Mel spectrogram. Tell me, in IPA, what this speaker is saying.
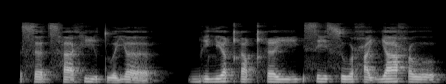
s ɐ t͡sʰ a x i tʷ ɐ j ɐ | b i lʲ ɨ qʰ ɨ qʰ i | s i s u ħ a ʎ a ħ o

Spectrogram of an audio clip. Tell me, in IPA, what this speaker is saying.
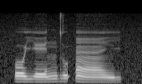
o j e n d u ʔ æ̃ː j

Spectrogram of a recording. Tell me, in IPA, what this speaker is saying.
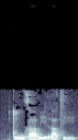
t uː˨ ɣ a˦ β i˦ r a˦ t͡s i˦

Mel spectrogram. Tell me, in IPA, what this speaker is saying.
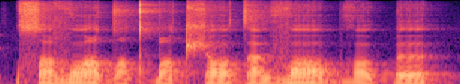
sˤ i v ɔ dˤ a tˤ ɡ͡b ɔ tˤ ʃ ɒ t̪ a u̯ v ɒ bʱ ɒ u̯ k͡p ə

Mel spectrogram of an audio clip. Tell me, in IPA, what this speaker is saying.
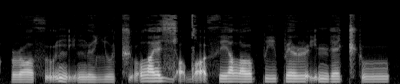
ɭ ɔ˩ θ ṵ˦˥ n ḭ˩ n ɯ˩ ʎ u˩ t͡ʃ ṵ˦˥ lˠ e˦˥ zʲ ṵ˩ dˤ ṵ˦˥ θ i˦˥ lˠ o˦˥ p i˦˥ p e˦˥ ɭ ḭ˦˥ nʲ ɛ˦˥ t͡ʃʼ u˦˥

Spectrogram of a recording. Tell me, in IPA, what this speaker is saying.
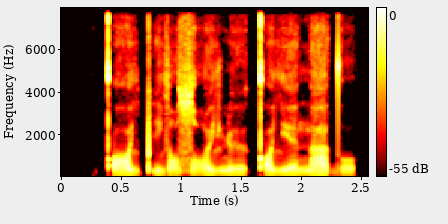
kʼ ɒ lʲ pʼ i lʲ u zˤ ø lʲ ɳ ø kʼ ɒ lʲ ɛ n̪ a d̪ o

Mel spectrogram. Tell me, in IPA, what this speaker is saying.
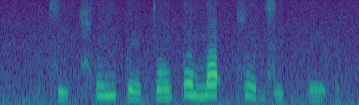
t͡s i˨˩ t͡ɕʰ u˦ m p e˨˩ t̪ ɔ̃˧ p ə˥˧ m a˦ ʔ t͡s u˥˧ d͡z i˨ ʔ h e˨ ʔ

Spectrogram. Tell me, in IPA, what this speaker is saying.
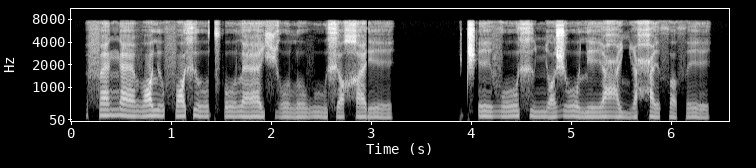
f æ ŋ æː β ɒ lʲ o f ɒ xʲ oː t͡sʼ oː l æː ç oː l o β uː xʲ ɒ χ æ ɾʲ eː | t͡ʃʼ e v oː xʲ u ɲ ɒ ʒ oː lʲ eː ʕ e ʎ i ħ e θ ɒ θ eː

